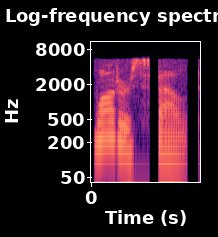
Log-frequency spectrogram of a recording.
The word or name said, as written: waterspout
